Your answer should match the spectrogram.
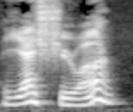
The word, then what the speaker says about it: Yeshua: You're probably familiar with one of the most popular is Yeshua, often Y apostrophe S-H-U-A, Yeshua. Sometimes there's an E in there, Yeshua. So Y-E-S-H-U-A, Yeshua. Got to have the Yeshua, not Yeshua.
